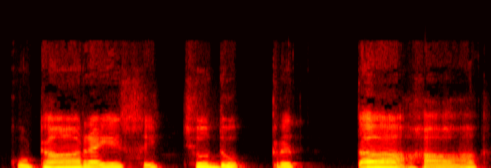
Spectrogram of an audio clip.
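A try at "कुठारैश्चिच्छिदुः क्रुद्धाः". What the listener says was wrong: The second line, kru, u sound, dukruddhaah.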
